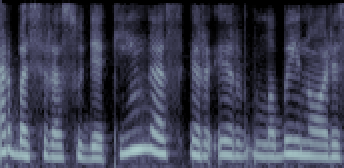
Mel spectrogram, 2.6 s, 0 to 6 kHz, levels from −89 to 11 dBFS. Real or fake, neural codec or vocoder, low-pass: fake; codec, 16 kHz in and 24 kHz out, 1 kbps, XY-Tokenizer; 5.4 kHz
